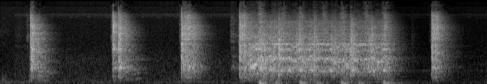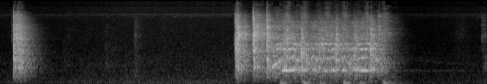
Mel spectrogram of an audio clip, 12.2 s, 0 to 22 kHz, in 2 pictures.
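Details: 1974 Harley-Davidson Ironhead chopper, fuel issue, spark already tested and bike rewired: repeated kicks give short coughs, twice catching about two seconds then stumbling and dying; hard starting, won't keep running.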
